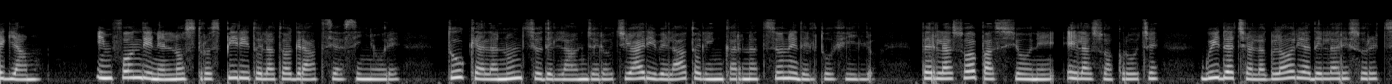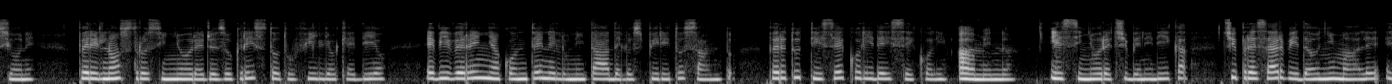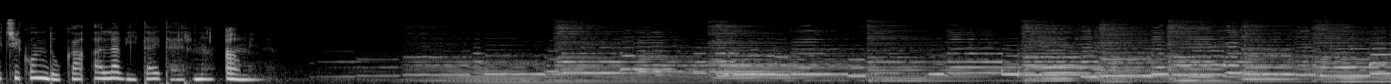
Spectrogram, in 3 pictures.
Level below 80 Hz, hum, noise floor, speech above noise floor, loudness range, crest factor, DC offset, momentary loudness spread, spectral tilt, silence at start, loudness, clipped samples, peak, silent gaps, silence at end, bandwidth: -54 dBFS; none; -55 dBFS; 38 dB; 11 LU; 18 dB; under 0.1%; 15 LU; -5.5 dB/octave; 0 s; -18 LUFS; under 0.1%; 0 dBFS; none; 0 s; 8.6 kHz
